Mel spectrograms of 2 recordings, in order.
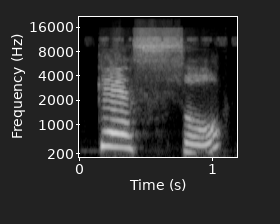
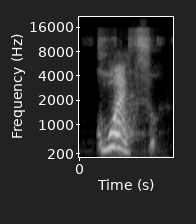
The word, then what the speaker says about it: queso: Y en queso no se escucha o no se pronuncia la U, porque si lo pronunciáramos no diríamos queso, diríamos cueso.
